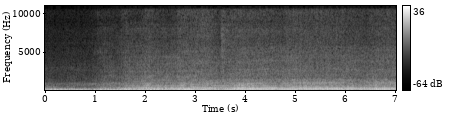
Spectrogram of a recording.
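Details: Honda Beat Street scooter after fuel pressure brought to 40 psi minimum, up from a weak pump that bogged and stuttered: small engine picks up cleanly under throttle with a steady rising drone, no stumbling.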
